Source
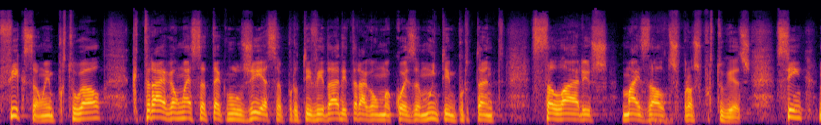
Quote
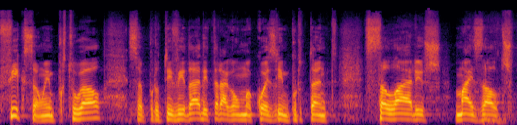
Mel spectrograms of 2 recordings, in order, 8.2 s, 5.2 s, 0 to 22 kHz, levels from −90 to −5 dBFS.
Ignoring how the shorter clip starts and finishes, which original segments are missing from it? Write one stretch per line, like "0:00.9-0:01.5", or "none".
0:01.3-0:02.7
0:04.1-0:04.4

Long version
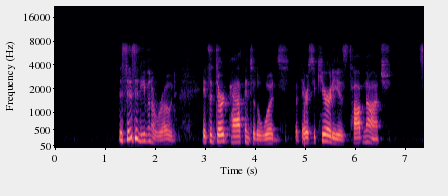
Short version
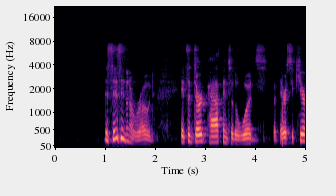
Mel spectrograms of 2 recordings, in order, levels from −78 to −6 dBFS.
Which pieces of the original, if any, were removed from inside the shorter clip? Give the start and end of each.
0:01.7-0:01.8

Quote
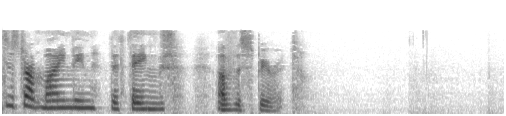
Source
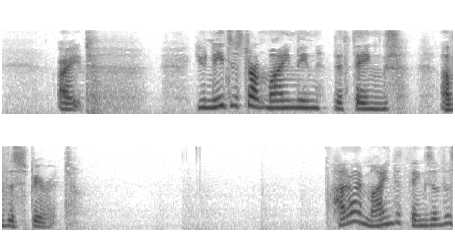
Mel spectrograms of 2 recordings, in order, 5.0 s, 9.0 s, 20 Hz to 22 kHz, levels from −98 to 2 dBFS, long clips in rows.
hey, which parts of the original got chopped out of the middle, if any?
none

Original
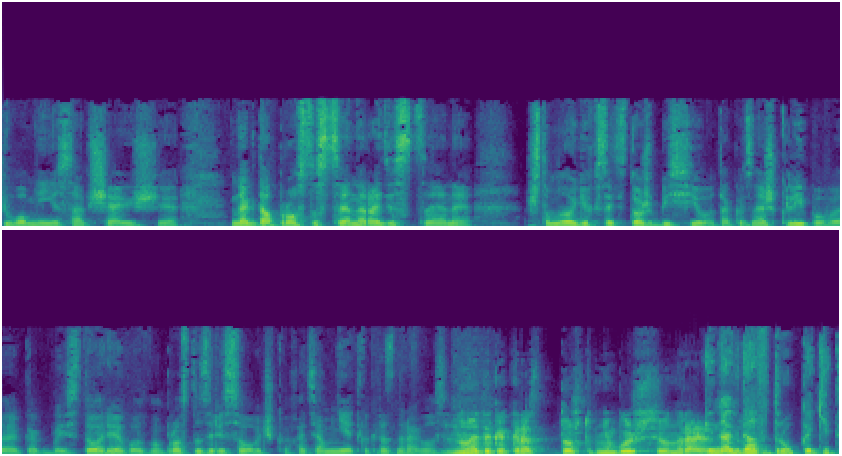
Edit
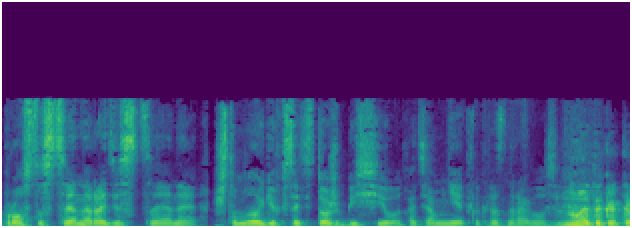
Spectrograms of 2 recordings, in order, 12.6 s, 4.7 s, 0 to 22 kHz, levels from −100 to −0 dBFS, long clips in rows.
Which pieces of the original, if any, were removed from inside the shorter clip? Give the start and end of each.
0:03.6-0:03.9
0:05.4-0:08.5

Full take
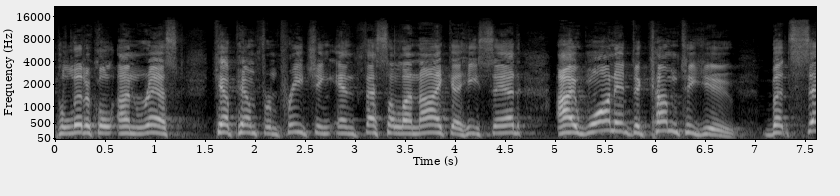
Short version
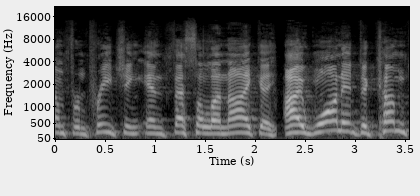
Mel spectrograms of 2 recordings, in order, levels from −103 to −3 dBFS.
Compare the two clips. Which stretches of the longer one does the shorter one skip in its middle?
0:04.1-0:04.9

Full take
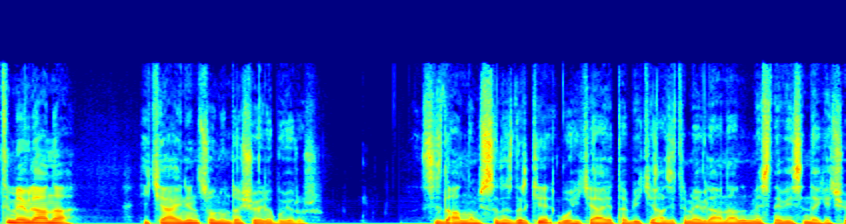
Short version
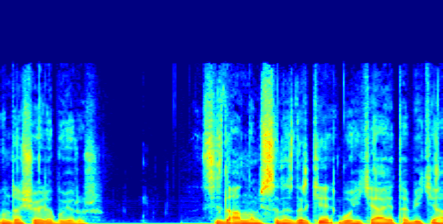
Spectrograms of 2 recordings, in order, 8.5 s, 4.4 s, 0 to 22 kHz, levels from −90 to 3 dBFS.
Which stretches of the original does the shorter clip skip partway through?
none

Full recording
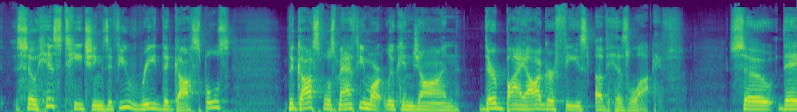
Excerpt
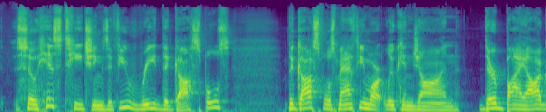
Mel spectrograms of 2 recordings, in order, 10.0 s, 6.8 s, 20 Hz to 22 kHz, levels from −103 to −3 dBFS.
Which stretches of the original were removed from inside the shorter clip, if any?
none

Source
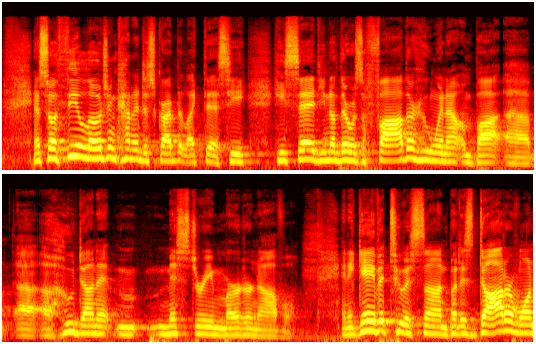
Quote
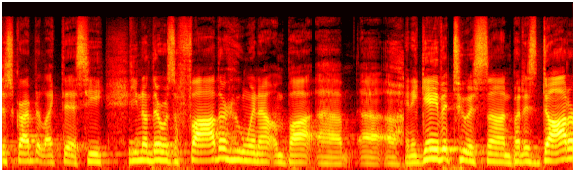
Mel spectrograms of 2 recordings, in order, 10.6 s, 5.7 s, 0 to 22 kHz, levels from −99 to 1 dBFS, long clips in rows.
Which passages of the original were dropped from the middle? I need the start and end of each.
0:02.7-0:03.1
0:05.9-0:08.7

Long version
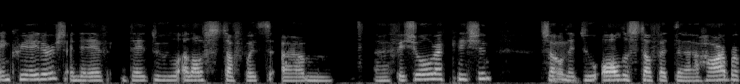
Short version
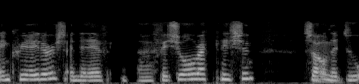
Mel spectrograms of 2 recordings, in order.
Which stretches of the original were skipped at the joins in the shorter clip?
0:01.3-0:03.6

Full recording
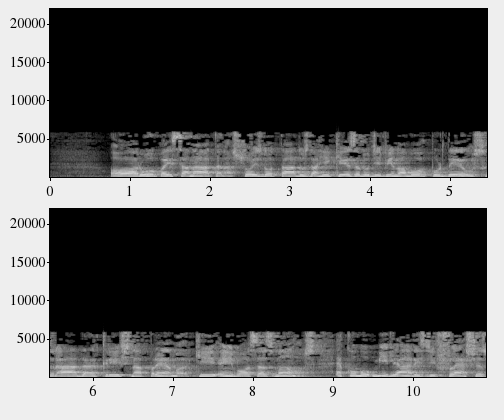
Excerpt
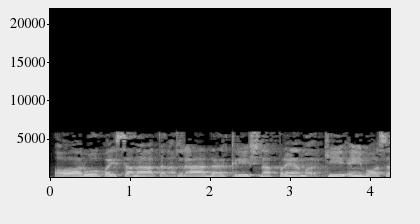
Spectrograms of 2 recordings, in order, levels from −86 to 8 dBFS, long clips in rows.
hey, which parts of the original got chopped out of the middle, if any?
0:02.3-0:05.4

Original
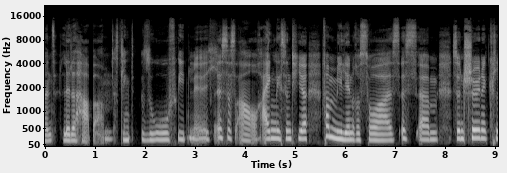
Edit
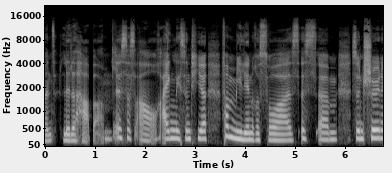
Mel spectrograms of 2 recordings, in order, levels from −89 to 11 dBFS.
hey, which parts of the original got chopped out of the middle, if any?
0:01.3-0:03.4

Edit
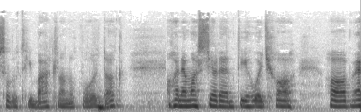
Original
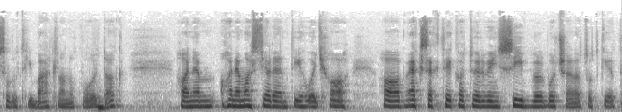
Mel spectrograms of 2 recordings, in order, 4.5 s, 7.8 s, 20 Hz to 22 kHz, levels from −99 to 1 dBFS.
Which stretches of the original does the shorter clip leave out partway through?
0:02.1-0:02.7

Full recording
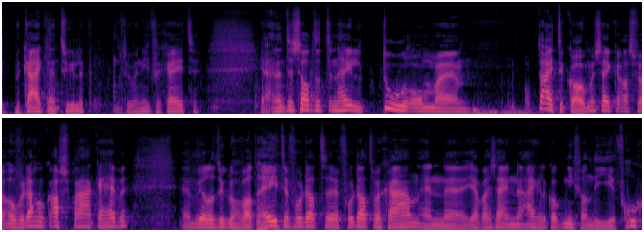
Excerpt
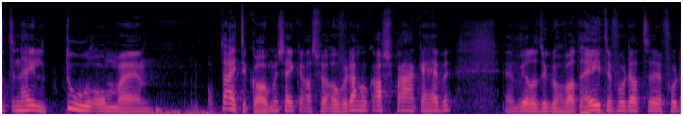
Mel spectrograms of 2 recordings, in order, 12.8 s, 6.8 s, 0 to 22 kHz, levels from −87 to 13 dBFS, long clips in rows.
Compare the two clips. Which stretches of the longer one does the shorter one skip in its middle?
none

